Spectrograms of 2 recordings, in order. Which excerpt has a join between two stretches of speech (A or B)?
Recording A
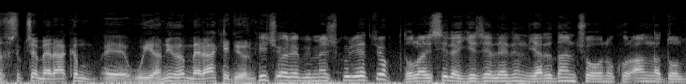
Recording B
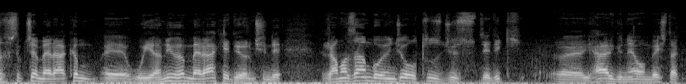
A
